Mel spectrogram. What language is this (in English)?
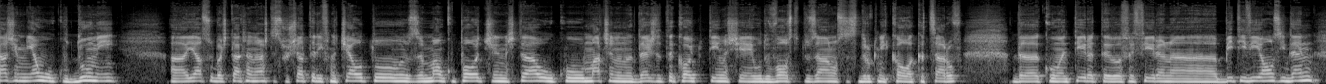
Bulgarian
